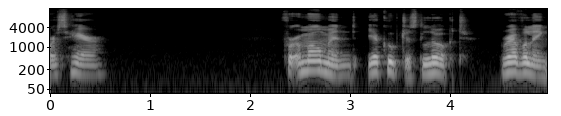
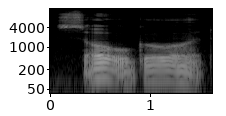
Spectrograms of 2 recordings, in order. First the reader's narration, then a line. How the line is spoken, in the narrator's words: Yager murmured, voice almost a hum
